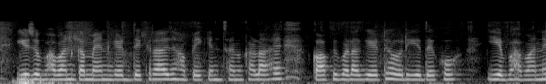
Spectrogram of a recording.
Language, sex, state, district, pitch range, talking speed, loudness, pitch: Hindi, female, Rajasthan, Nagaur, 220-230 Hz, 275 wpm, -22 LUFS, 225 Hz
